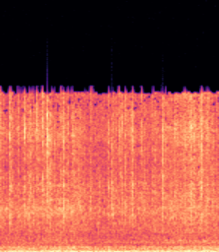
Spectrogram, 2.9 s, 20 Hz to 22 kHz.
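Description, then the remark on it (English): Steady low rumble and road roar from inside a small hire car cruising at speed on the M1 motorway, continuous and fairly loud with faint hissing on top, no voices. “I'm in the little hire car, winging it down the M1, heading down to my mum's.”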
